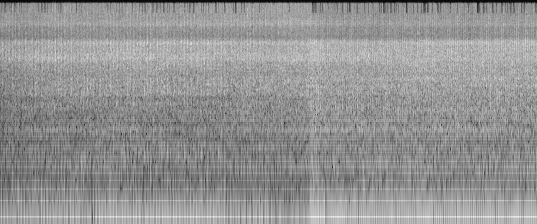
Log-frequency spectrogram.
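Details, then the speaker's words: Free Ford tractor left rained in for years, first run after reviving: low, uneven, lumpy chug about three beats a second that picks up partway, likely needs carb tuning. The belt is shedding pieces, water drips from the exhaust, and it shows no oil pressure on two gauges. "losing pieces of our belt pretty fast sounds like you could use some carb tuning"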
